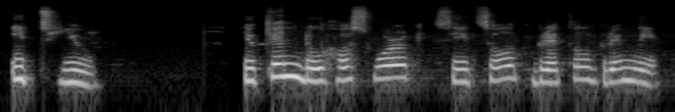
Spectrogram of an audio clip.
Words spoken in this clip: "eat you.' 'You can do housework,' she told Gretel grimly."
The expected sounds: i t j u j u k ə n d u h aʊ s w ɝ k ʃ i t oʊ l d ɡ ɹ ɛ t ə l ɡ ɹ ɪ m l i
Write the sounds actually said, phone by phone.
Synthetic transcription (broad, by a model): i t j u j u k ə n d u h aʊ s w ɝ k s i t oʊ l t ɡ ɹ ɛ t ə l ɡ ɹ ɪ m l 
